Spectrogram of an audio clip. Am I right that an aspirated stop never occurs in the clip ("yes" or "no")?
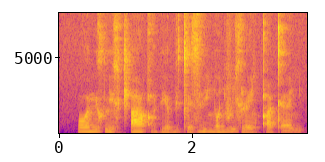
yes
